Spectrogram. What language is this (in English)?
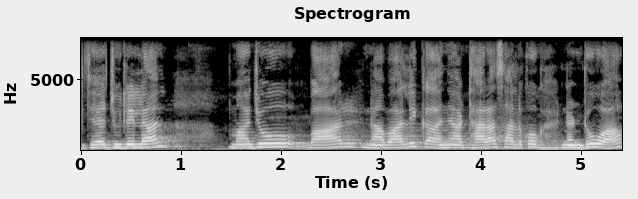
Sindhi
